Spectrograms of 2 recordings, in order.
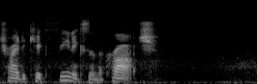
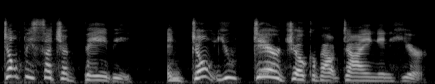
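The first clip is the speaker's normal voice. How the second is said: louder, higher scolding, stern and clipped; a touch of furious Olivia; suddenly furious; 5 semitones higher, 8 dB louder than usual. Acted. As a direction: tell him off hard, no joking. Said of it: "Olivia snarled quietly, suddenly furious".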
